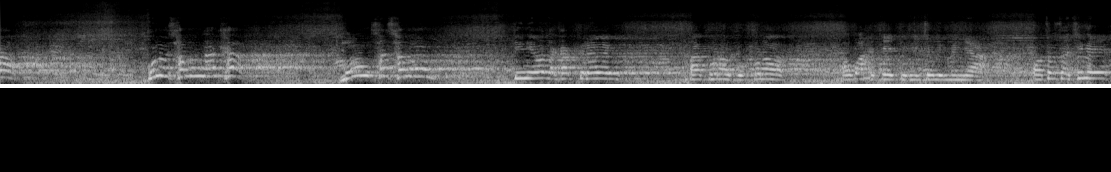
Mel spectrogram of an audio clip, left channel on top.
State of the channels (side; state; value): right; silent; 66 dB below the other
